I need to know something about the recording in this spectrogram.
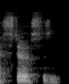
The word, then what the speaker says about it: Stoicism: Yeah, Stoicism.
